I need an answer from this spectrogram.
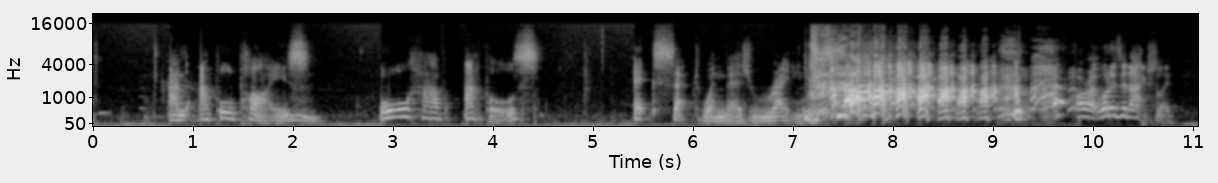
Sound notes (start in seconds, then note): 7.1 all laugh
